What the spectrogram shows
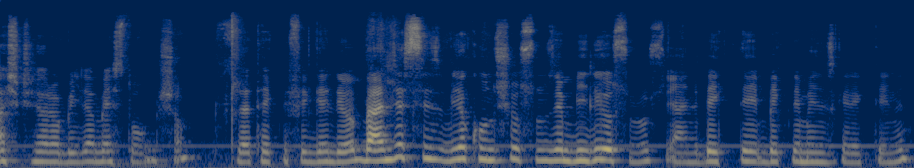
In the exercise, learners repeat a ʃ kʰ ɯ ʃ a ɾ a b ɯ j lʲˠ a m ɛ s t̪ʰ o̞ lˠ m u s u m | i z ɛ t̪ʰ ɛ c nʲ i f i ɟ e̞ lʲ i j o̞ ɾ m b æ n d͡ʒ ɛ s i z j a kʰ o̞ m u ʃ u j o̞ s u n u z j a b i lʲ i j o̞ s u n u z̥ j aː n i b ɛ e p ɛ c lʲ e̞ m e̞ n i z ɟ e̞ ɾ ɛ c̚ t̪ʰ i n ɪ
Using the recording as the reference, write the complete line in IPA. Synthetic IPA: a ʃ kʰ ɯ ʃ a ɾ a b ɯ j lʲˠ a m ɛ s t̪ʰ o̞ lˠ m u ʃ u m | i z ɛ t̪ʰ ɛ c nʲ i f i ɟ e̞ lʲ i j o̞ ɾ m b æ n d͡ʒ ɛ s i z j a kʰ o̞ n u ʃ u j o̞ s u n u z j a b i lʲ i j o̞ s u n u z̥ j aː n i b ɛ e b ɛ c lʲ e̞ m e̞ n i z ɟ e̞ ɾ ɛ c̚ t̪ʰ iː n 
